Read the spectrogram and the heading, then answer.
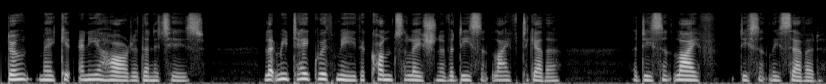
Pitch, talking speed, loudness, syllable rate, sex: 200 Hz, 175 wpm, -20 LUFS, 5.8 syllables/s, female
